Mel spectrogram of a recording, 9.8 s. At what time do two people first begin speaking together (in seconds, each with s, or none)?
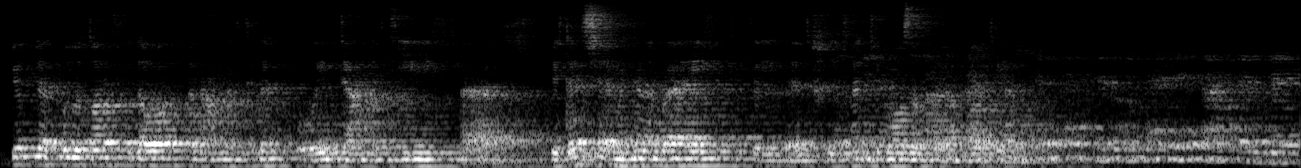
6.1 s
